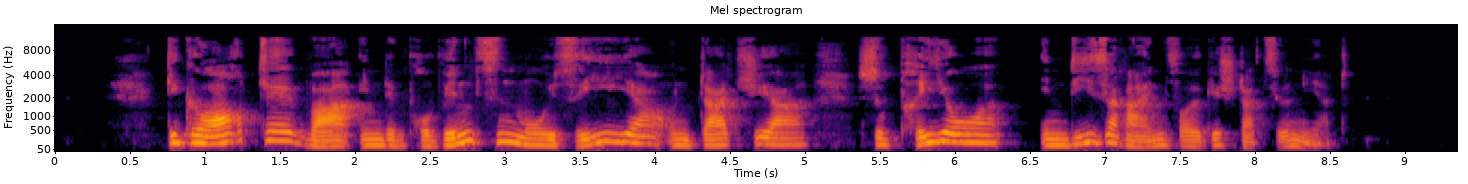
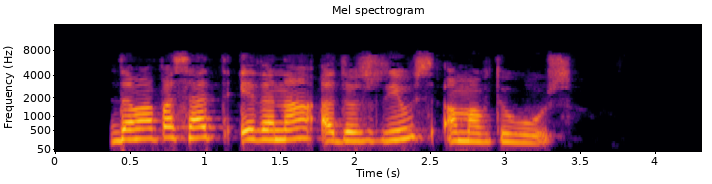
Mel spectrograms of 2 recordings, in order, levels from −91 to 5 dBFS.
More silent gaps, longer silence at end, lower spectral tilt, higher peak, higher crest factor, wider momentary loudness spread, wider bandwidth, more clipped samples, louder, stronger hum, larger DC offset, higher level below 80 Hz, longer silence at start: neither; about the same, 0.85 s vs 0.9 s; about the same, -5.5 dB/octave vs -5 dB/octave; about the same, -4 dBFS vs -2 dBFS; first, 20 dB vs 14 dB; about the same, 10 LU vs 11 LU; first, 11.5 kHz vs 7.6 kHz; neither; second, -24 LUFS vs -15 LUFS; neither; neither; about the same, -64 dBFS vs -62 dBFS; about the same, 0.4 s vs 0.4 s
